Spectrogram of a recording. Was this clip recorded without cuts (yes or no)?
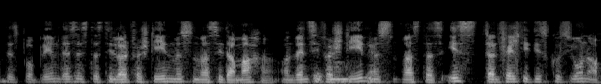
yes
